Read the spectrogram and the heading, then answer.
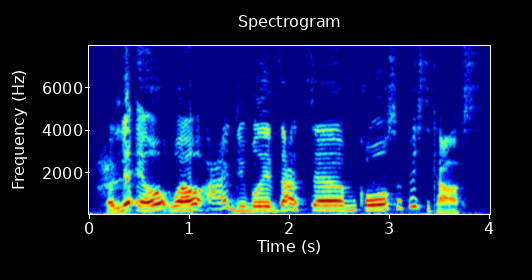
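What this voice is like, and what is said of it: Put-on British accent. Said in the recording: “that's British... Are you mocking my accent?”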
